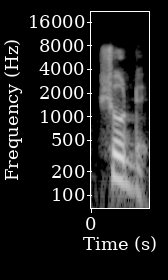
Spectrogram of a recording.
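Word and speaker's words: should: এল ডি কুড কুড সুড এস এইচ ও ইউ এল ডি সুড সুড সুড কিন্তু নয় cooled কিন্তু নয় মানে এল গুলো সাইলেন্ট উড কুড সুড পরের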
